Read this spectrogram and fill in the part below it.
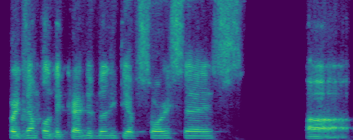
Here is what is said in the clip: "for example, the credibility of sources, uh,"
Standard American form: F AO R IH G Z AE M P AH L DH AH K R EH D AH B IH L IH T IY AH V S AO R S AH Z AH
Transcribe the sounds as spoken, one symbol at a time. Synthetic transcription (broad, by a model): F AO R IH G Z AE M P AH L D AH K R EH D AH B IH L IH T IY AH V S AO R S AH S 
